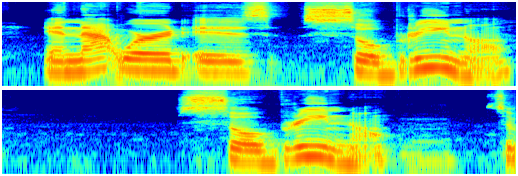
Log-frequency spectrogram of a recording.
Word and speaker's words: sobrino: that word is sobrino sobrino so remember that you're actually pronouncing the vowels just like that so it's sobri no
